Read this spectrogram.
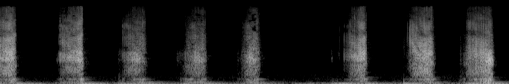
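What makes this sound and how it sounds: Metal pins scratch and poke a grey foam windscreen on a black microphone, making a series of short, bright crunchy scrapes spaced about half a second apart. Each burst is broadband with a dry rustling texture and stops almost at once, with quiet gaps between strokes.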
